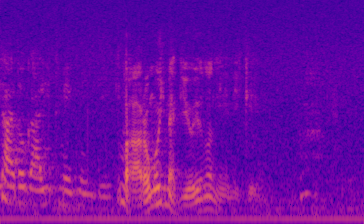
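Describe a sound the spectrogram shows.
A woman speaks calmly from across a room.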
